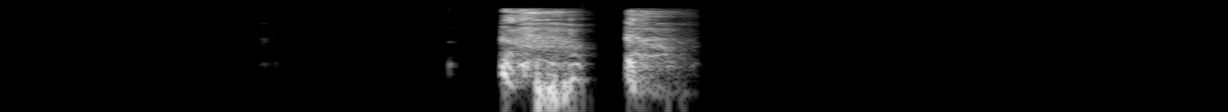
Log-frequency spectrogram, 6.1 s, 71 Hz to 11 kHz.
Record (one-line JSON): {"cough_length": "6.1 s", "cough_amplitude": 32767, "cough_signal_mean_std_ratio": 0.24, "survey_phase": "beta (2021-08-13 to 2022-03-07)", "age": "18-44", "gender": "Female", "wearing_mask": "No", "symptom_runny_or_blocked_nose": true, "symptom_onset": "12 days", "smoker_status": "Never smoked", "respiratory_condition_asthma": false, "respiratory_condition_other": false, "recruitment_source": "REACT", "submission_delay": "1 day", "covid_test_result": "Negative", "covid_test_method": "RT-qPCR", "influenza_a_test_result": "Unknown/Void", "influenza_b_test_result": "Unknown/Void"}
